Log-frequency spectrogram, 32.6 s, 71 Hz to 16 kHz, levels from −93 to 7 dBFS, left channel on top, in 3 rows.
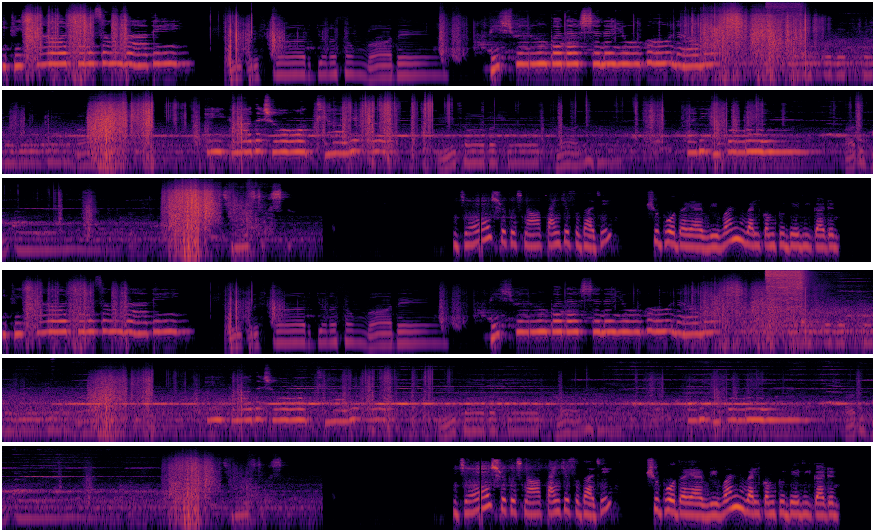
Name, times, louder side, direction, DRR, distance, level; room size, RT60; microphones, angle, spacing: voice 1, 0.0-2.4 2.8-3.5 5.5-10.3 11.9-16.3 18.7-21.1 21.6-21.7 22.2-22.3 22.8-23.0 23.8-25.3, left 6 dB, 50° left, 0.5 m, -39 dB
voice 2, 2.6-5.6 9.5-12.4 16.3-18.7 21.4-23.6, equal, 10° left, 2.1 m, -55 dB
Screech, 9.2-25.8, right 10 dB, 80° right, 0.6 m, -46 dB
voice 3, 27.4-29.4 29.8-32.3, right 4 dB, 65° right, 1.0 m, -39 dB
head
